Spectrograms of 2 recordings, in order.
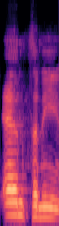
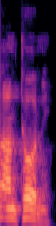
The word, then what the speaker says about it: Antoni: of his name because he told me his name was Antoni. And the name was not Antoni or Anthony or whatever the case may be. His name was Antoni.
